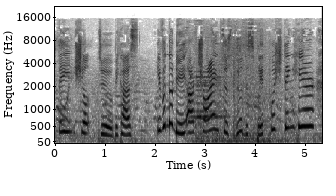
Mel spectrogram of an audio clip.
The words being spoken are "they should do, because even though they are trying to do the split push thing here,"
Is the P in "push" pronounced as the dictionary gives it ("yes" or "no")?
yes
